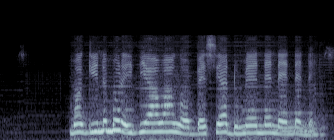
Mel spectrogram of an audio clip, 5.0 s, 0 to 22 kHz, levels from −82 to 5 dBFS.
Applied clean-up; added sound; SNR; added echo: neural separator model SepFormer DNS4.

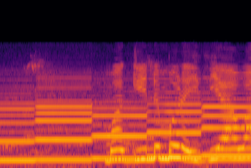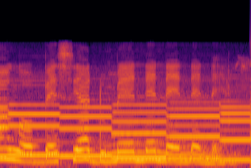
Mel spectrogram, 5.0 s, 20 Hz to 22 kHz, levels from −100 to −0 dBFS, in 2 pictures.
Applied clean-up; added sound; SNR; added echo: none; Wind instrument, woodwind instrument; -1 dB; none.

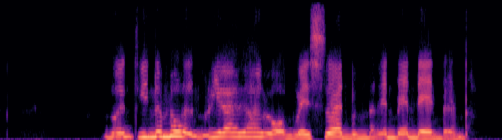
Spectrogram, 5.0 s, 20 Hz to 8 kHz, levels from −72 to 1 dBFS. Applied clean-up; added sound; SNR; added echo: neural diffusion model UNIVERSE++.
